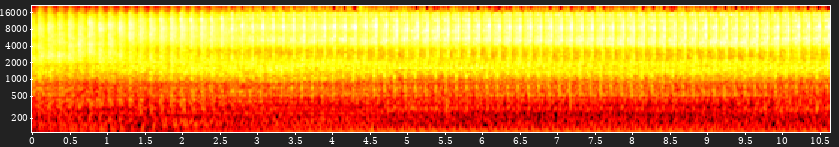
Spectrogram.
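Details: BMW N47D20 diesel idling: steady rapid tapping about two to three knocks a second over the clatter; sounds like an internal engine knock, cause suspected, not confirmed.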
